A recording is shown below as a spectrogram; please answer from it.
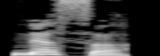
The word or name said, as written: Nesa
